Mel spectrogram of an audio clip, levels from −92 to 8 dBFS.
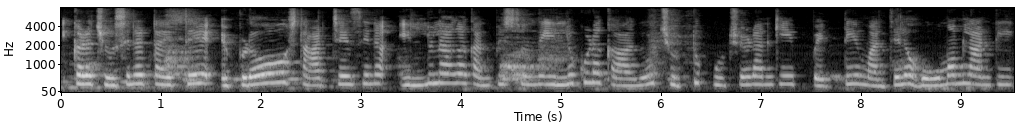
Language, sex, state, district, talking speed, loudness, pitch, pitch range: Telugu, female, Telangana, Nalgonda, 115 wpm, -21 LUFS, 290 Hz, 265-310 Hz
